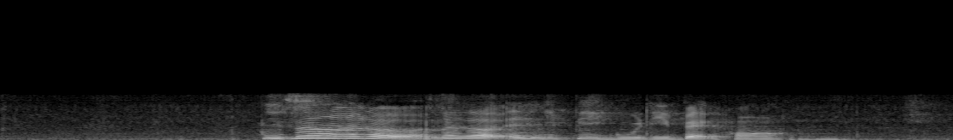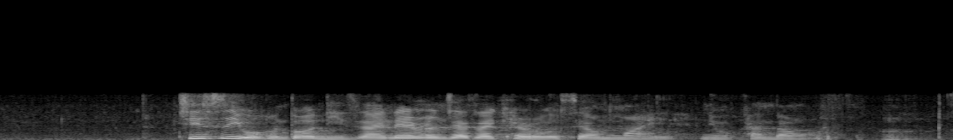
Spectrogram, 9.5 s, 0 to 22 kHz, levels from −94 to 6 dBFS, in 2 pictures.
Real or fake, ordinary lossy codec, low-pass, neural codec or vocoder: fake; none; 7.2 kHz; vocoder, 22.05 kHz, 80 mel bands, HiFi-GAN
